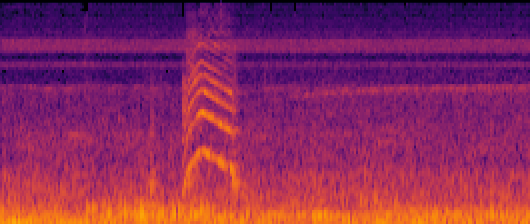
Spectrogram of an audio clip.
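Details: A nursing mother cat with her newborn kittens, calling out constantly; a single short rising-then-falling meow over a low indoor rumble.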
